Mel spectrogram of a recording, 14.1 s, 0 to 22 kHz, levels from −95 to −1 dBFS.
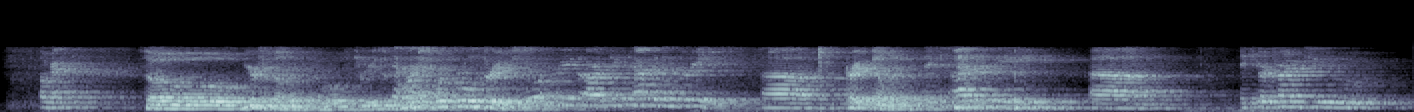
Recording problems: room echo; strong; dies away in 1.5 s
off-mic speech; far
high frequencies cut off; severe; nothing above 4 kHz
jangling keys; faint; from 7 to 8.5 s; peak 10 dB below the speech

